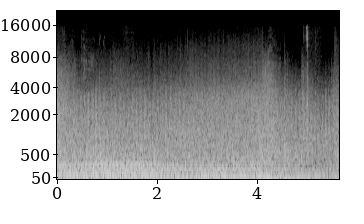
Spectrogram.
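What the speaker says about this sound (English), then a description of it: "must be ready to make another Werfer barrage" Rocket artillery barrage from a Werfer in Company of Heroes 2, a dense, continuous rumble of launches and blasts filling the whole stretch at steady loudness, with no talk.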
